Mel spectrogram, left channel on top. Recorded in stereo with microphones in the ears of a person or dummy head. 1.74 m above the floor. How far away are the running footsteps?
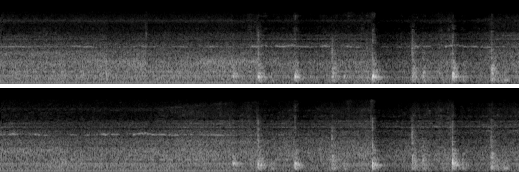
About 1.8 m.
